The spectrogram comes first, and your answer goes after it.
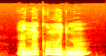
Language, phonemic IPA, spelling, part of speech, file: French, /a.kɔ.mɔd.mɑ̃/, accommodement, noun, Fr-accommodement.ogg
- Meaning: settlement, arrangement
